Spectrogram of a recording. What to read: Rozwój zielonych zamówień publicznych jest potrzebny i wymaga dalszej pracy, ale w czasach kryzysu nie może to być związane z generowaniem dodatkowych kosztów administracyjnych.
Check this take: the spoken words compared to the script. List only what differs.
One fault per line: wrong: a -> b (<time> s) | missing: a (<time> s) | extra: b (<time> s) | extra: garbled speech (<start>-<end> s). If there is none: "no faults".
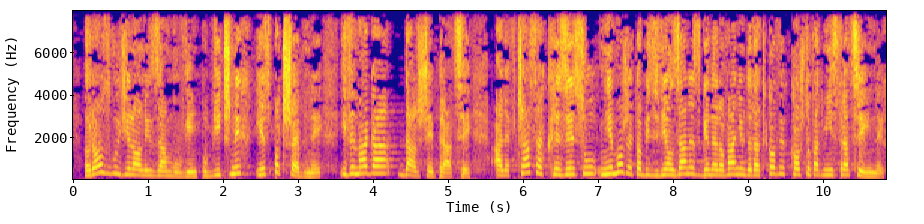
no faults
